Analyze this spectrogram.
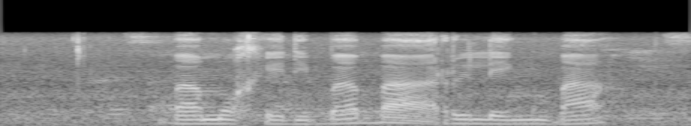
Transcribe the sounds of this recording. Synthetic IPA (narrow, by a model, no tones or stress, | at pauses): bamʊχedibaba̰rɪleŋ̩ba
